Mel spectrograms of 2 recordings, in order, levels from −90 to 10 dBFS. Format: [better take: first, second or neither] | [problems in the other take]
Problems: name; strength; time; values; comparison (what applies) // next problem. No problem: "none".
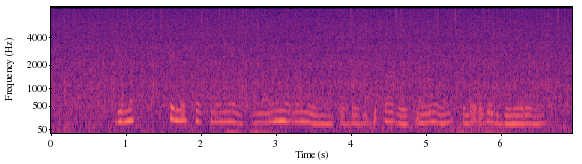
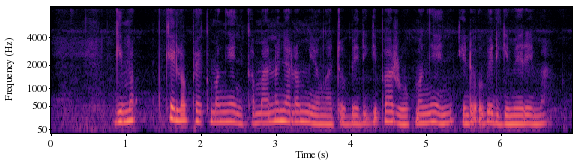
second | background sound (Rain); 4 dB below the speech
